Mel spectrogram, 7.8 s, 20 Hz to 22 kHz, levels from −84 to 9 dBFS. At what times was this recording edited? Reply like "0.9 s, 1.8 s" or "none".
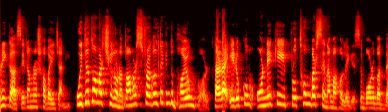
1.4 s, 4.0 s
